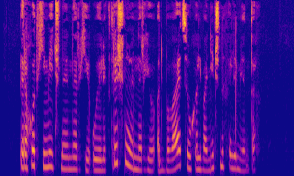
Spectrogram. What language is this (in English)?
Belarusian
